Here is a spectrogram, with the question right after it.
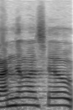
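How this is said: It imitates the way women say the greeting.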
